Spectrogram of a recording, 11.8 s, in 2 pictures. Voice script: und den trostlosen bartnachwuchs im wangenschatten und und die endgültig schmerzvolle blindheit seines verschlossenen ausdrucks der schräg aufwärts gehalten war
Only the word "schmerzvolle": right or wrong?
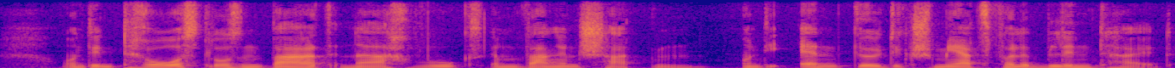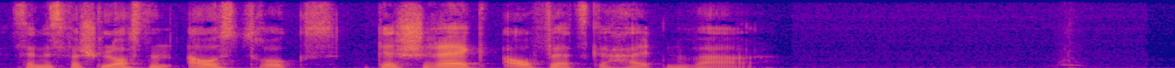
right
